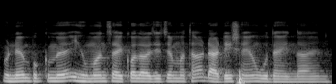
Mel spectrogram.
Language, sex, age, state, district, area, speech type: Sindhi, male, 18-30, Gujarat, Surat, urban, spontaneous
